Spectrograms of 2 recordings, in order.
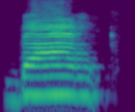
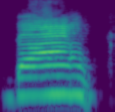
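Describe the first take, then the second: The two takes are said the same way.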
